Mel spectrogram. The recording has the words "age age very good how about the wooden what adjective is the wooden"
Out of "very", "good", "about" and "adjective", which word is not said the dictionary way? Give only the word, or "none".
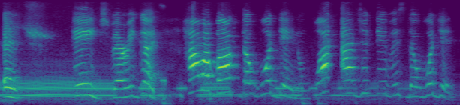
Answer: none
